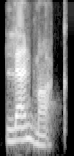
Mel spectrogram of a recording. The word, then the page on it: landmark: Indian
